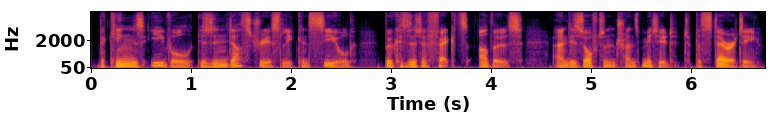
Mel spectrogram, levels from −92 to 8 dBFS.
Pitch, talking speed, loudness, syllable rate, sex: 100 Hz, 140 wpm, -20 LUFS, 5.4 syllables/s, male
